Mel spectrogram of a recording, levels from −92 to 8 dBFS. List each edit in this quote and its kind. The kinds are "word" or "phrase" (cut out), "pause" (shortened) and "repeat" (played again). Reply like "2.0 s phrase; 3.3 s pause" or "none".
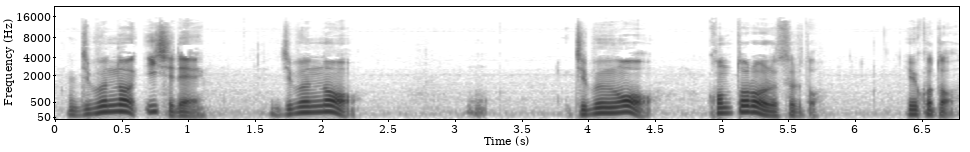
none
